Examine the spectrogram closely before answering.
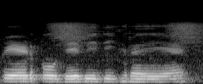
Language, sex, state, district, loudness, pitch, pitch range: Hindi, male, Uttar Pradesh, Shamli, -15 LUFS, 135 Hz, 130-140 Hz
